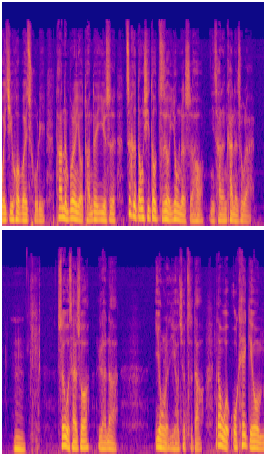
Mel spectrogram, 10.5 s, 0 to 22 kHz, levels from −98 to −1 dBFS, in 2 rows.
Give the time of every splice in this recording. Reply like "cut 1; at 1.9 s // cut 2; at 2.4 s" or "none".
none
